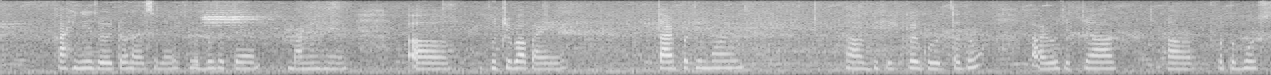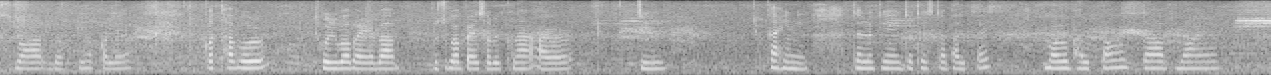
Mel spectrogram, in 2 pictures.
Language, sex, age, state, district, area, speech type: Assamese, female, 18-30, Assam, Kamrup Metropolitan, rural, spontaneous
